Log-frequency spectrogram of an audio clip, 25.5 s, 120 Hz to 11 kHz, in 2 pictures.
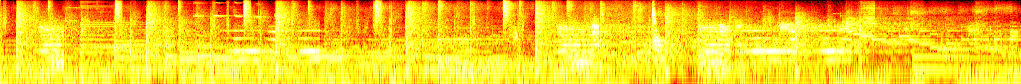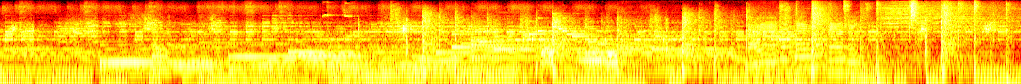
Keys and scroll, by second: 1.4 e, 3.9 v, 4.7 e, 6.2 v, 7.3 e, 14.2 super+0, 14.6 Tab, 15.1 super+', 18.8 super+d, 20.7 super+-, 21.1 super+0, 21.3 super++, 21.4 super+space, 21.9 super+t, 24.5 Left, 24.6 Down, 24.9 Return, 25.3 s.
